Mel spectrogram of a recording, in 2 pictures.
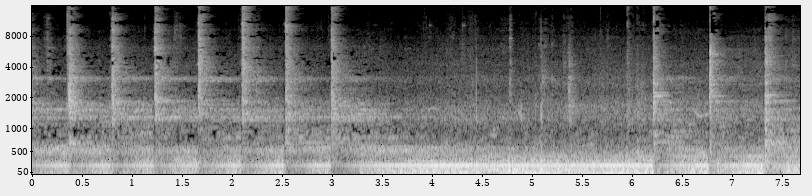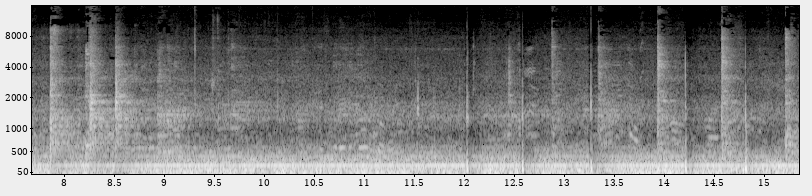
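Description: Irregular metallic knocks and clanks of aluminium stage truss sections being handled and assembled, densest in the first few seconds. Under them runs a steady low hum, and a rumble of wind or traffic swells from about four seconds in.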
